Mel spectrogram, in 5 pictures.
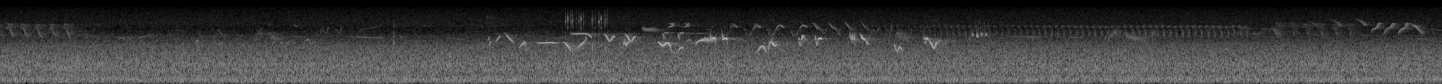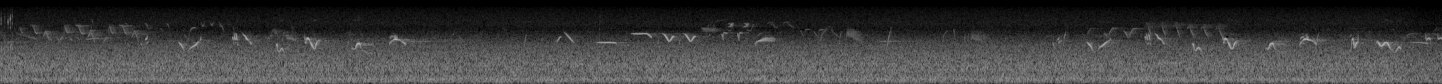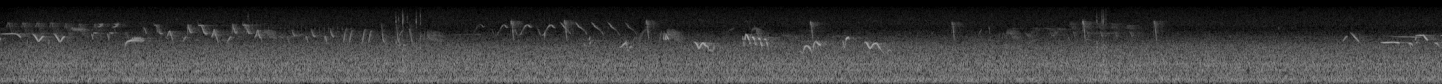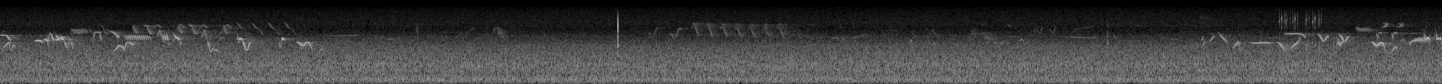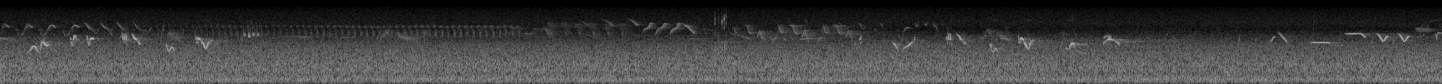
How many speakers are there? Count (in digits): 0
